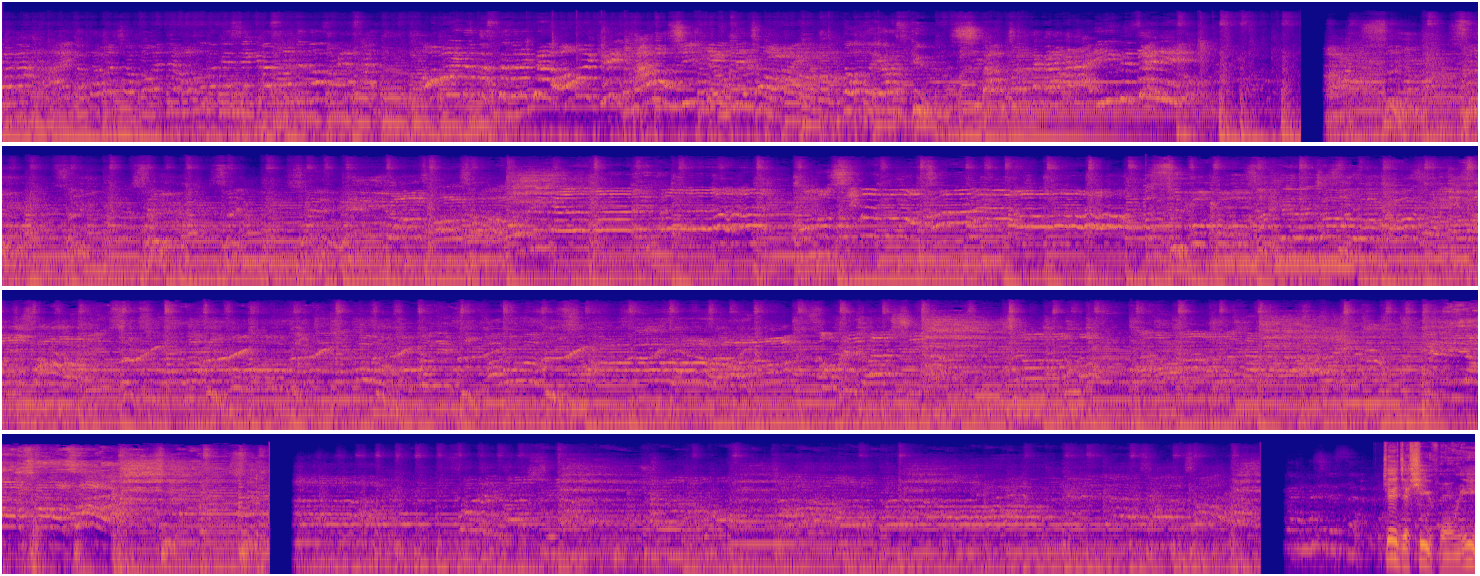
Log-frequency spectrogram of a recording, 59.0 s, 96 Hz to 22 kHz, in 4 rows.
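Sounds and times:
acoustic guitar: 0:00.0 - 0:56.9
folk singing: 0:50.7 - 0:56.8
person singing: 0:58.1 - 0:59.0.

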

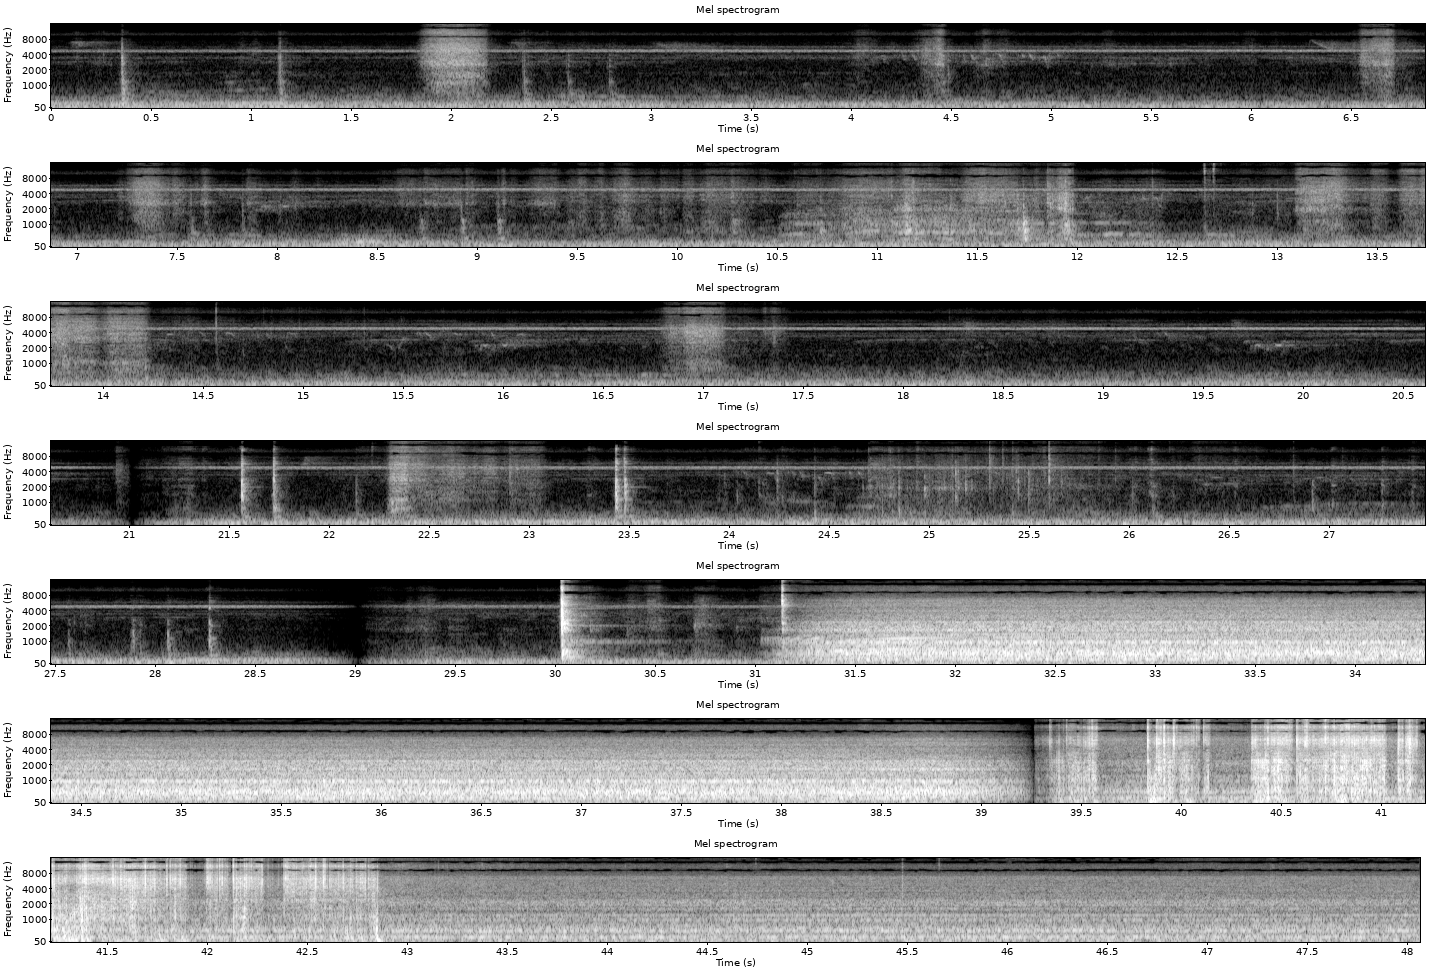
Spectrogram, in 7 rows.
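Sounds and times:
low steady rumble: 0:31.2 - 0:48.0
high-pitched insect tone: 0:39.3 - 0:42.9.

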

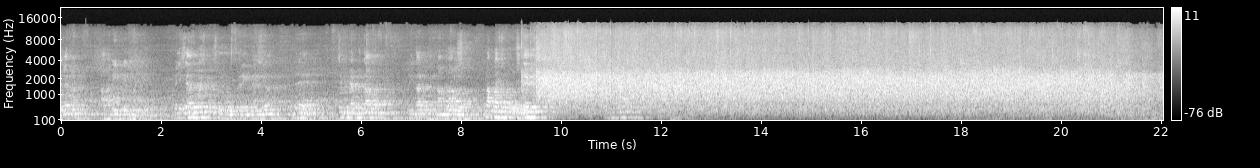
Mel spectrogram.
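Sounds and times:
congregation applauding: 0:09.2 - 0:22.0.

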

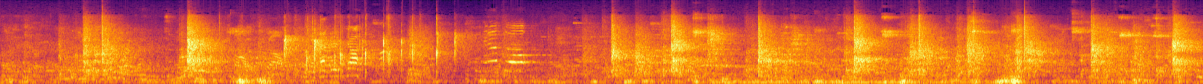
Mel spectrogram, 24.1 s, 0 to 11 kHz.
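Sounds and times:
squash ball striking rackets and walls: 0:01.6 - 0:02.5, 0:03.5 - 0:06.8, 0:11.6 - 0:24.0
shoes squeaking on wooden floor: 0:12.7 - 0:23.6.

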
